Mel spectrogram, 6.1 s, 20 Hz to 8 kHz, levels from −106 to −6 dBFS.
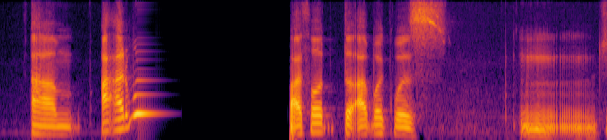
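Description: A speech clip with a long network dropout, likely the cause of the gap from 1.38 to 2.92 s, between "I I" and "I thought the artwork". The last sound is stretched into a fading buzz, then about 1.1 s of near-silence follows before the audio resumes with that section lost. On a waveform it appears as a decaying smear and then a flat line. The spectrogram shows nothing above 8 kHz throughout, which fits a wideband call codec.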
